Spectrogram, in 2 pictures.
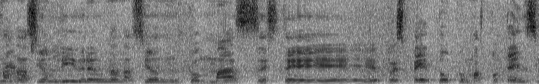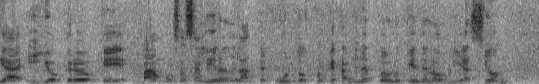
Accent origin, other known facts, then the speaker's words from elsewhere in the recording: Mexico; nosotros como mexicanos en el extranjero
